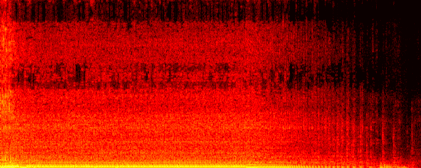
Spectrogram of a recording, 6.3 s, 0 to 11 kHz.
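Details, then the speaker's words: Farmall 230 tractor, first start in many years after points, 6V-to-12V conversion, firing order and ballast resistor work, choke pulled: engine holds a fast, even beat then cuts and coasts to a stop. Idles too high, won't idle down; owner suspects slop in the carburetor throttle shaft, carburetor not yet touched. "I ain't touched the CRA yet it ain't iding down like it's supposed to if I mess with the throttle shaft over here I can get it to PE like a kitten"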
